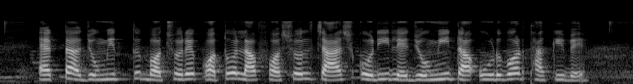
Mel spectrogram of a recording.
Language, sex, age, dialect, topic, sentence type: Bengali, female, 18-24, Rajbangshi, agriculture, question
